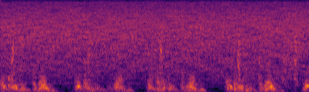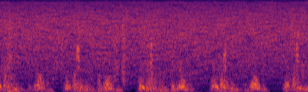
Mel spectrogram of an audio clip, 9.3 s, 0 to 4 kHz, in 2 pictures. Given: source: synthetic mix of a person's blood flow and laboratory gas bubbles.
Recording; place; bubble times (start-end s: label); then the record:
Doppler ultrasound of blood flow; precordium
no bubbles
From the record:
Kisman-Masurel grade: 000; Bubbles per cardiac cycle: 0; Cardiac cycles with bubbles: 0%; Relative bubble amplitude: no bubbles discernible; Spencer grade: 0 (complete lack of bubble signals)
